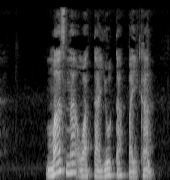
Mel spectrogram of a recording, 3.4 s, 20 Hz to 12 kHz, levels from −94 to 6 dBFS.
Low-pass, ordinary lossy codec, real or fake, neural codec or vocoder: 9.9 kHz; AAC, 48 kbps; real; none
